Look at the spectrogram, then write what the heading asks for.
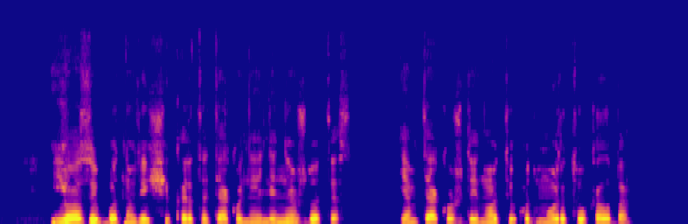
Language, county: Lithuanian, Kaunas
